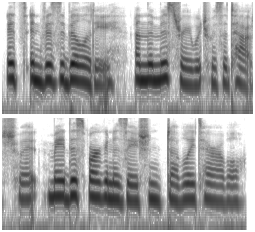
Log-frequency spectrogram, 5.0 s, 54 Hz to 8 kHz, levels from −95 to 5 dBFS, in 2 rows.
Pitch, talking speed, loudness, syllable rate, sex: 220 Hz, 180 wpm, -18 LUFS, 6.7 syllables/s, female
